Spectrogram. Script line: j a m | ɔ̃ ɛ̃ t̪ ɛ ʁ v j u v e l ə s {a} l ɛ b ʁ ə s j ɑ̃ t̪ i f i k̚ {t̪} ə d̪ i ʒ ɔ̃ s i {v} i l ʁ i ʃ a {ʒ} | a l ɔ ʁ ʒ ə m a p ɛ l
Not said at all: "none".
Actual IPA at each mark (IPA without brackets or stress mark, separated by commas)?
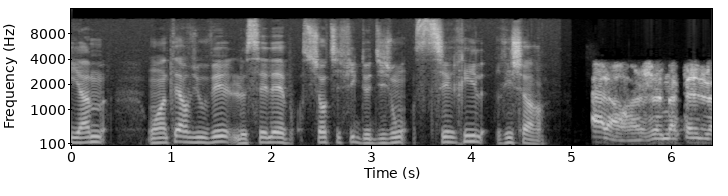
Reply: e, d̪, ʁ, ʁ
